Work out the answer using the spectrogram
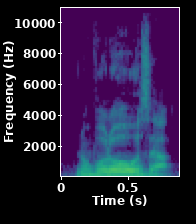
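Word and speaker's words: nuvolosa: end of the word the accent is the same on the o second o and is novolosa novolosa so for masculine number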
